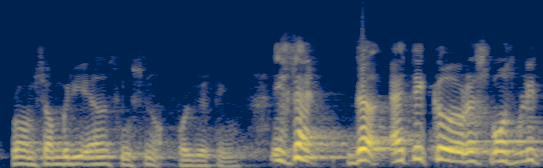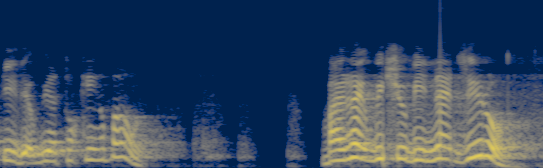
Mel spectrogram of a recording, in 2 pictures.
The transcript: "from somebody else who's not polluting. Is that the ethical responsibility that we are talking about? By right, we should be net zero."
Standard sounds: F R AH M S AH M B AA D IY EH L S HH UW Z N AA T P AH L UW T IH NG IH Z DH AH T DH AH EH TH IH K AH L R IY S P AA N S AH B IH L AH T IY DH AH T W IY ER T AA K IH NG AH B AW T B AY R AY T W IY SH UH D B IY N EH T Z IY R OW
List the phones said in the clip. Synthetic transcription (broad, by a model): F R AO M S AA M B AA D IY EH L S HH UW S N AA T F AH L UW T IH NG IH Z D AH T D AH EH T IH K AH L R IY S P AA N S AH B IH L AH T IY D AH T W IY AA T AA K IH NG AH B AW T B AY R AY T W IY SH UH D B IY N EH T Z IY R OW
